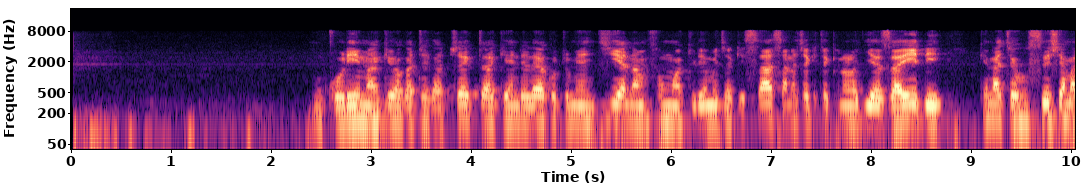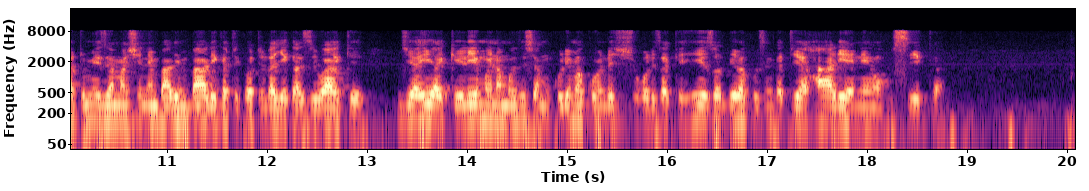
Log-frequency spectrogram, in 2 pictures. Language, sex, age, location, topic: Swahili, male, 25-35, Dar es Salaam, agriculture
